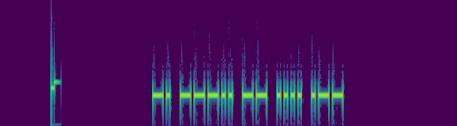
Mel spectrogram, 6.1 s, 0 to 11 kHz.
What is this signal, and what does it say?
Morse code, heard as a keyed tone, about 25 wpm, 700 Hz. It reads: N8MHW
